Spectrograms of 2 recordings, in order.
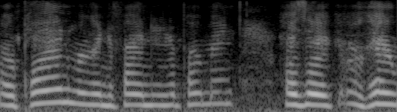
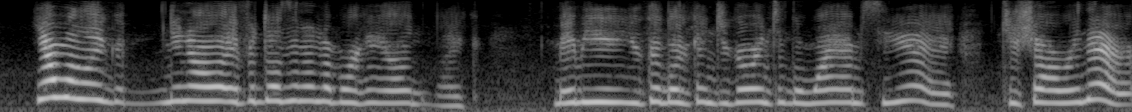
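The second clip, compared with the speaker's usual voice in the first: put-on sunny, breezy, cheerful, upbeat, helpful tone; 2 semitones higher than usual. Retelling a therapist's suggestion to another speaker: imitating a cheerful happy tone. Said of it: "a smile on her face and, like, so happy".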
